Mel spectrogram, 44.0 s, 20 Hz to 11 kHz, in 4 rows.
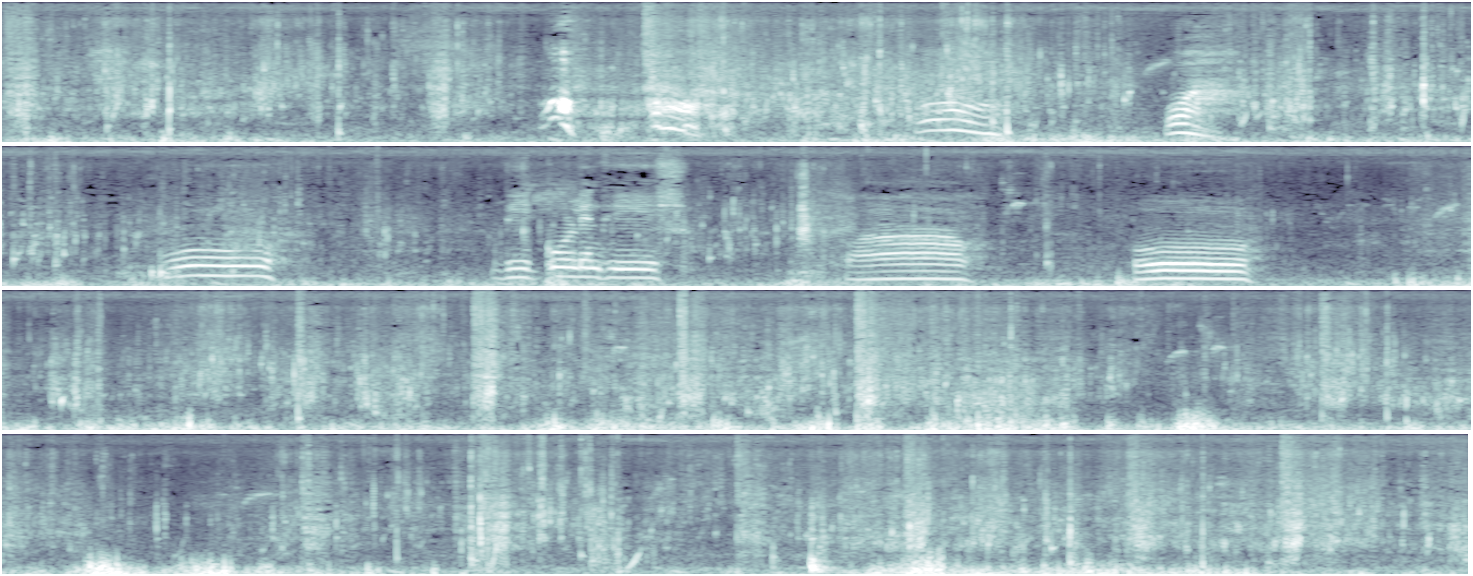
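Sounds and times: person wading through splashing water: 0.0 - 19.0, 21.6 - 44.0
loud splash: 3.2 - 7.9, 26.7 - 30.1, 38.6 - 44.0.

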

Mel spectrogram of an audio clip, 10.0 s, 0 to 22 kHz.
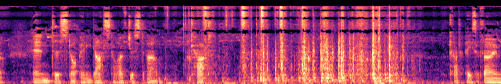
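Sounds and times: plastic cap clicking and scraping: 3.7 - 8.3.

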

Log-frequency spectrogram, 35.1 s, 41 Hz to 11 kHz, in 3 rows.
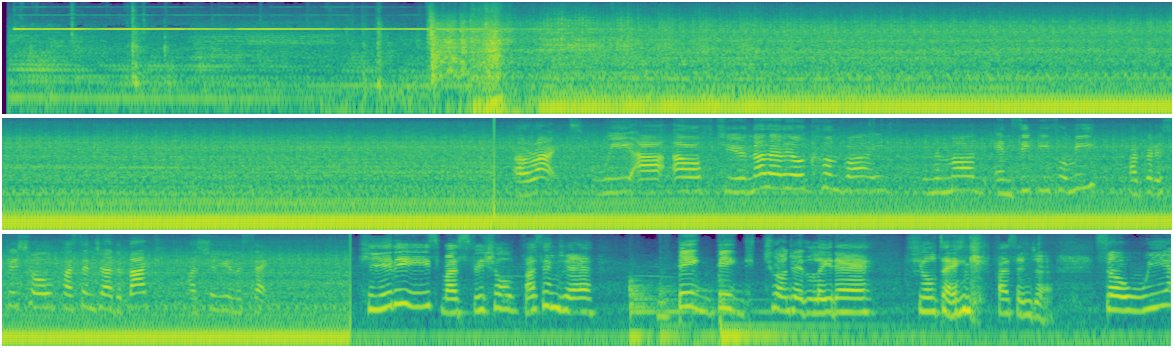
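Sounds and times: high-pitched tone: 0.1 - 6.0, 28.4 - 32.7
diesel engine starting and idling: 0.1 - 35.0.

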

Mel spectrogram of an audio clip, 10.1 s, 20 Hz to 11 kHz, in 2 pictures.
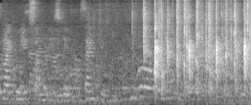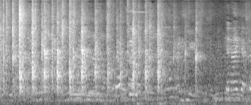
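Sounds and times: people clapping: 2.6 - 9.3.

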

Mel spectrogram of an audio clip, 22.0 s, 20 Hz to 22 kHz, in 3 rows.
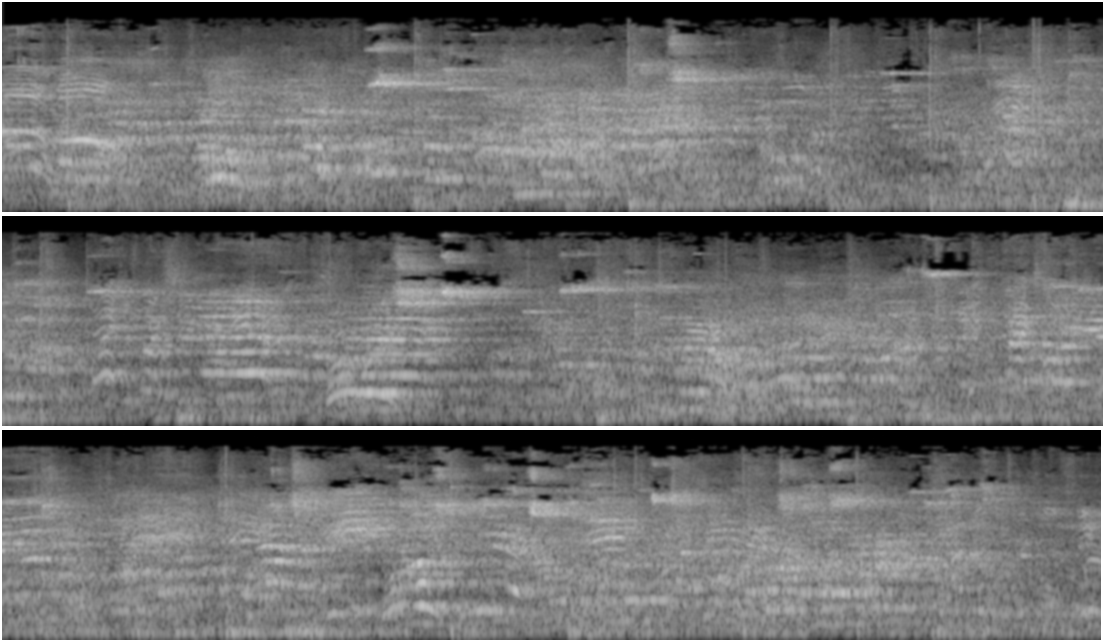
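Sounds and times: voices echoing in gym: 0.0 - 22.0
sneakers squeaking: 2.2 - 9.2, 9.8 - 12.1, 12.9 - 22.0.

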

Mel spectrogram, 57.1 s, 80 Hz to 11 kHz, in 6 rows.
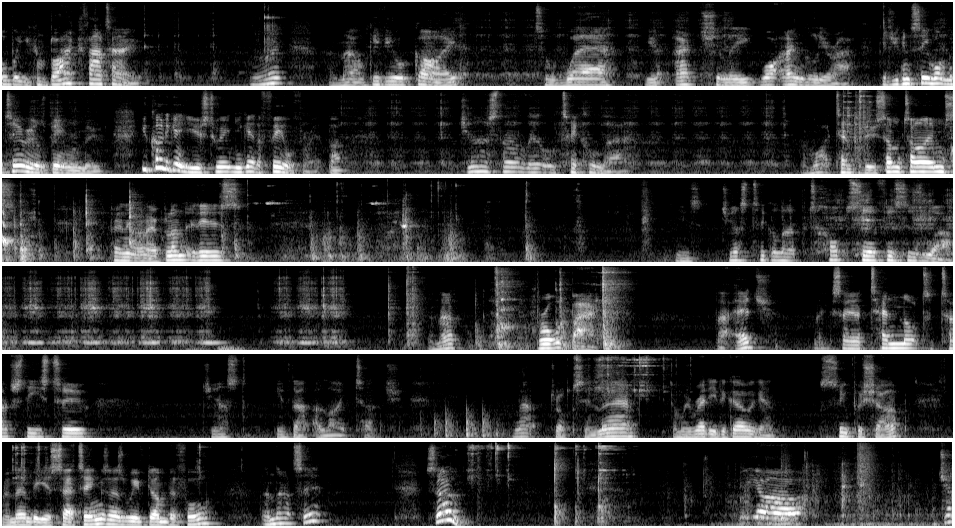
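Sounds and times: file rubbing on metal: 4.1 - 10.6, 12.5 - 19.3, 27.0 - 32.1
tools knocking on wooden bench: 42.4 - 43.1
metallic ring: 43.8 - 44.8, 52.2 - 54.0.

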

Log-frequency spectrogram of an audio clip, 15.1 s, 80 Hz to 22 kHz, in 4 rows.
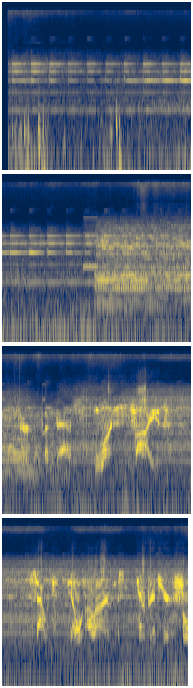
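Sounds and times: low train rumble: 0.1 - 15.0
locomotive horn chord: 5.4 - 15.0.

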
